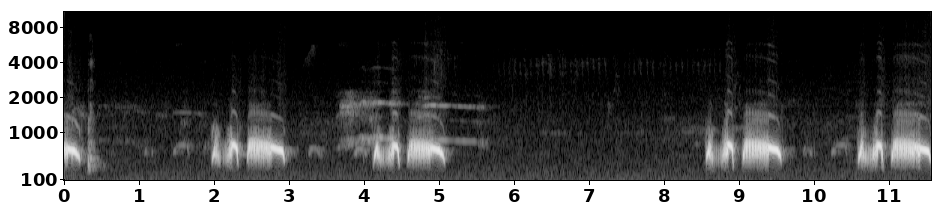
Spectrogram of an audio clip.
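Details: Caged decoy spotted dove used to lure wild doves, cooing in the rustic voice style: short bursts of two to four husky, mellow coos, the groups separated by pauses of several seconds, with no other sounds heard.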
